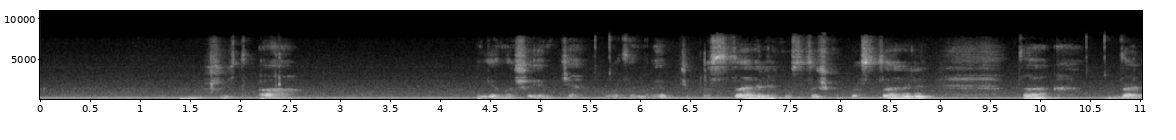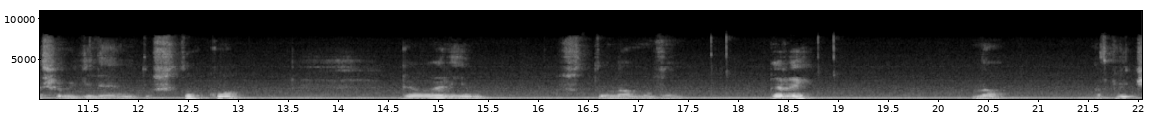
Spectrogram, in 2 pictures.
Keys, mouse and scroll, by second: 2.1 shift+a, 10.4 click, 17.7-20.7 drag.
